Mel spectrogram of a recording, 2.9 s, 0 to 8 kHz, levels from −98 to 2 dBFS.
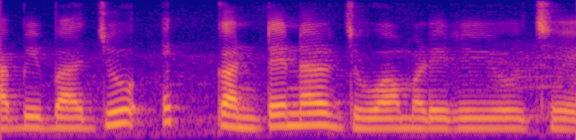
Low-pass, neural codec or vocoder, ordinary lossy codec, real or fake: none; none; none; real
